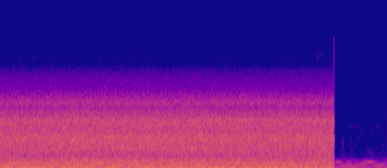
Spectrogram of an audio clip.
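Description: The Unchalli waterfall in forest sets up a loud, steady roar of falling water, dense and unbroken, that cuts off abruptly near the end.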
